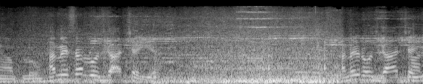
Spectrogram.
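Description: Road traffic: a motor vehicle passes close by, its low engine rumble swelling and fading in the middle, over a man's voice.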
